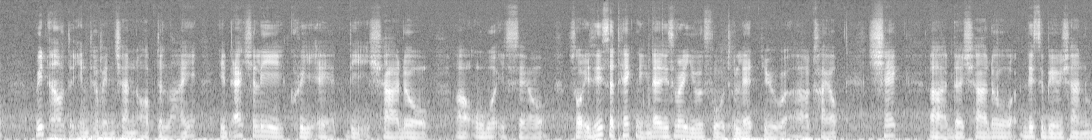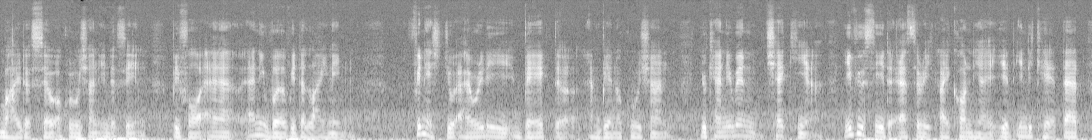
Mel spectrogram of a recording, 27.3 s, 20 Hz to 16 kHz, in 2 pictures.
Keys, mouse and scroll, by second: 7.2-7.9 scroll down 2, 8.0 KP_1, 12.2 shift+middle click, 12.6 scroll down 2, 13.5 shift+middle drag, 22.2-25.2 drag.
